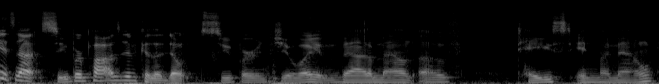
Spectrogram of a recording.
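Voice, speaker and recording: A man talks on a casual beer-tasting podcast, pausing often and hedging with fillers. His voice sits low and deep. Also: a little mellow. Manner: hesitant, many fillers. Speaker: podcast co-host.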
